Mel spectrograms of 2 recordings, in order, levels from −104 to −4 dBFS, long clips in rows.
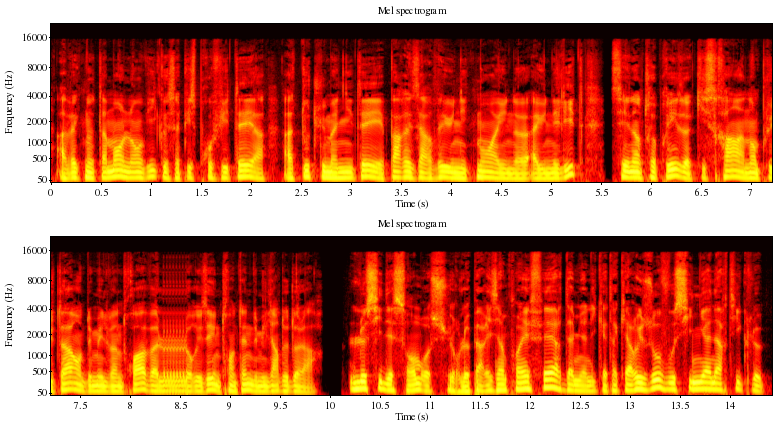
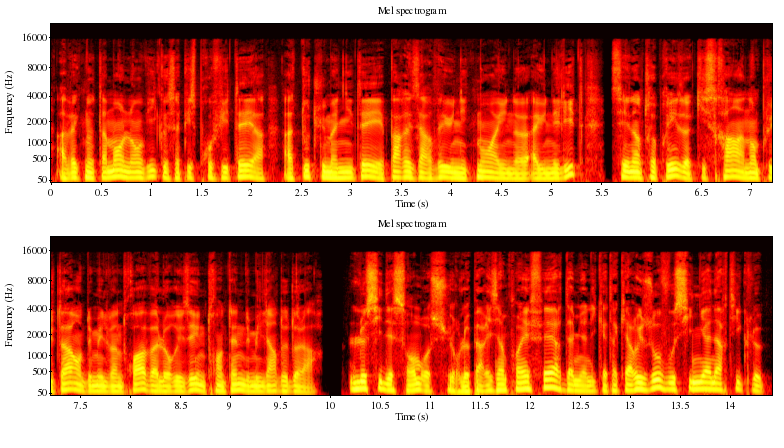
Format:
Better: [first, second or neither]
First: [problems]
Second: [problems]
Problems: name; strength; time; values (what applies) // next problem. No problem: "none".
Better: second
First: audio freezing; at 8.5 s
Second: none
